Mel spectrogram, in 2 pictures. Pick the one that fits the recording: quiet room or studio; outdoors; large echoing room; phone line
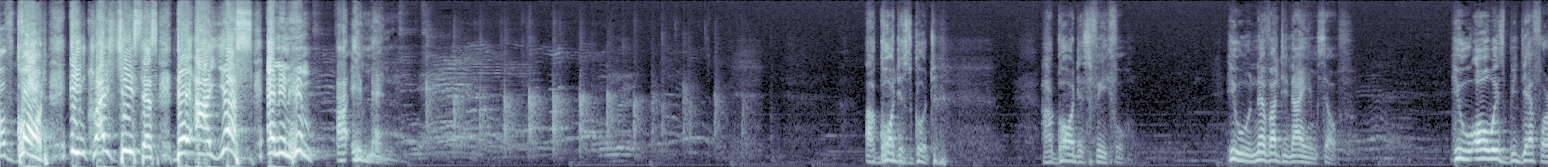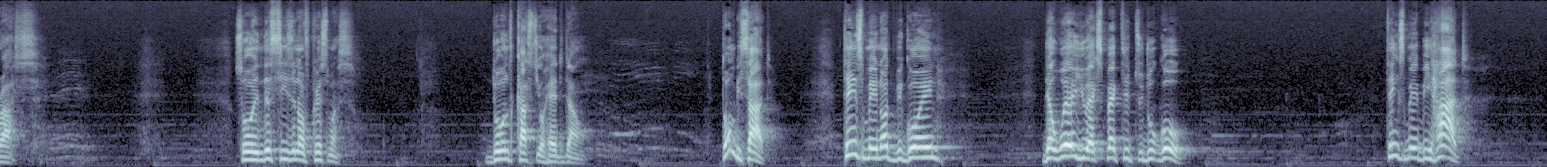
large echoing room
